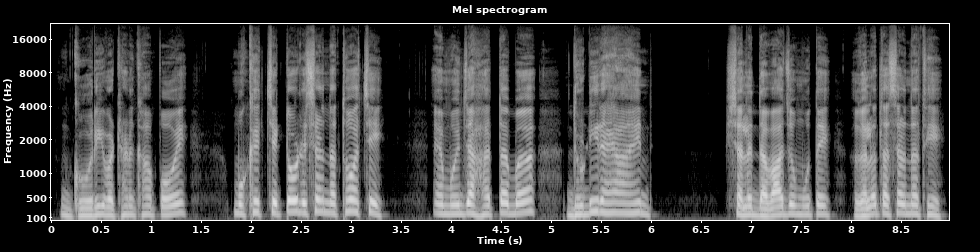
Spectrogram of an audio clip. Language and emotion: Sindhi, fearful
